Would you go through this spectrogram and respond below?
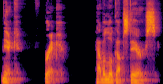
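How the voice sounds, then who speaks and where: A hard-boiled convict leader from a horror comic , acted out by a man. He is bossy and clipped, with a lively, swinging delivery. Steady rain noise runs behind him. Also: on the low side, slow, voice pushed up. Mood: threatening, bossy. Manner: bossy, clipped tough-guy talk.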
